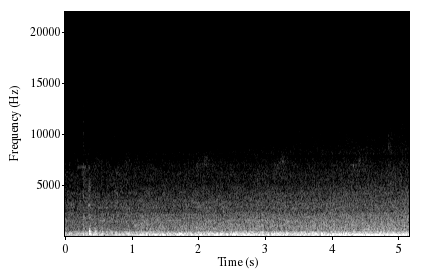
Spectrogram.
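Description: A neighbor's vehicle passes on a nearby rural road, a steady, fairly loud rumble of engine and road noise that holds with no talk over it.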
